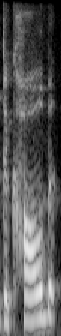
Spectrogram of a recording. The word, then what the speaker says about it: DeKalb: Taylor Morton, who is 27, she was stopped at the side of the road near DeKalb, Texas.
